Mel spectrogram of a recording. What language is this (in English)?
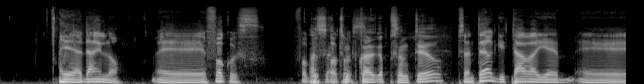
Hebrew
